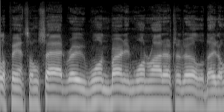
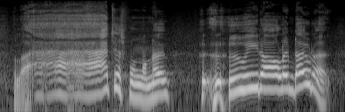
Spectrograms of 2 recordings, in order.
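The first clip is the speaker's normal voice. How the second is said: put-on high, halting, stuttering little boy voice, drawn-out "I"; 7 semitones higher than usual. Retelling his son asking who ate all the donuts, imitating his son stuttering. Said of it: "he kind of stutters a little bit".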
